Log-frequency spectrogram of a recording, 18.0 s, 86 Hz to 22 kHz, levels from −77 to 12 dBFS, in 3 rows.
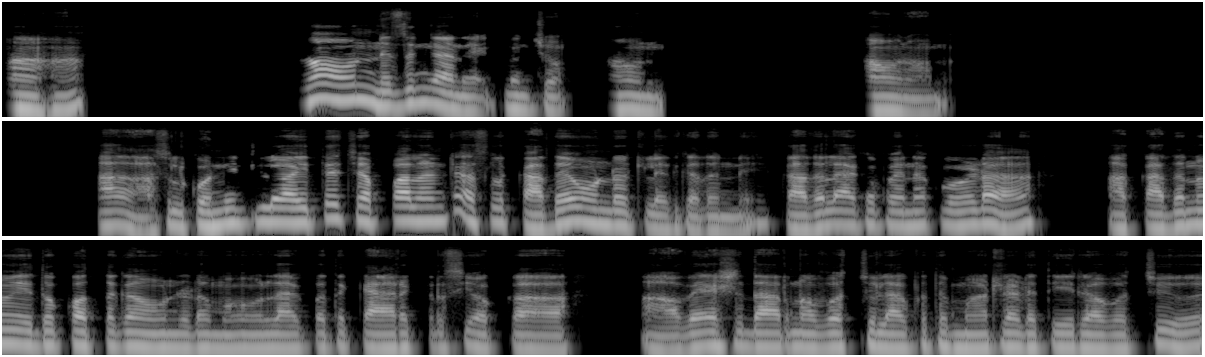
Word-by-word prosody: ఆహా! 120 +4 0 1.2
ఆ! - - +8
అవును 200 0 +4
నిజంగానే 145 -6 +2
కొంచెం, 120 -2 -3 0.3
అవును. 120 -3 -1 1.1
అవునవును. 105 -3 -2 1.8
ఆ! - - +5 0.2
అసలు 135 +6 -3
కొన్నింటిలో 160 +4 +3
అయితే 165 +4 +1
చెప్పాలంటే, 180 +1 +4
అసలు 165 0 -4
కథే 125 +6 +5
ఉండట్లేదు 135 -6 -1
కదండీ! 110 +1 -5 0.2
కథ 120 -1 +3
లేకపోయినా 145 -1 -1
కూడా, 150 +2 +3 0.6
ఆ - - +2
కథనం 140 +5 +2
ఏదో 135 0 -1
కొత్తగా 130 -1 +1
ఉండడమో, 120 -1 -1 0.2
లేకపోతే 115 +2 -3
క్యారెక్టర్స్ 120 0 0
యొక్క, 115 0 -7 0.7
ఆ - - -1 0.2
వేషధారణ 125 -1 +1
అవ్వచ్చు, 125 +2 -2
లేకపోతే 120 +2 -2
మాట్లాడే 120 +1 0
తీరవ్వచ్చు, 120 +2 -2
125 Hz, 110 wpm, -23 LUFS, 120-145 Hz, 1.8 s, ఆ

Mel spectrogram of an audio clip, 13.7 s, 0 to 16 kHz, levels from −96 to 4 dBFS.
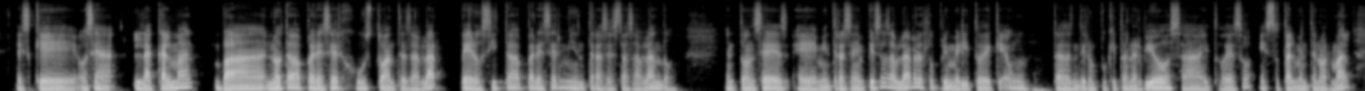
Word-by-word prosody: es - - -4
que, 100 -3 +2
o 110 - 0
sea, 105 -3 0
la 110 -4 +3
calma 135 - +3 0.2
va 115 0 +5
no 120 +1 +5
te 135 - 0
va - - +6
a - - +3
aparecer 135 0 +2
justo 125 -2 -2
antes 110 0 0
de 100 - -2
hablar, 140 +7 0
pero 115 -4 +3
sí 125 +5 -4
te 130 +2 -4
va 140 - +2
a - - -4
aparecer 135 +1 -1
mientras 120 -5 -2
estás 100 0 -5
hablando. 100 -2 -2 0.4
Entonces, 115 +1 +1
eh, 100 -5 -1
mientras 105 +2 -2
empiezas 130 - 0
a 165 - 0
hablar, 140 +4 +2
es 160 -3 -1
lo 145 - -5
primerito 115 -2 0
de 105 -2 +1
que, - - -6
mm, 130 -5 -2 0.2
te - - -2
vas 105 - +1
a - - 0
sentir 105 0 -2
un 100 - -4
poquito 105 +1 -5
nerviosa 105 -2 +2
y 100 - -5
todo 100 0 -6
eso, 100 - -5
es 130 -6 -4
totalmente 100 0 -2
normal. 105 +8 -1
115 Hz, 220 wpm, -23 LUFS, 105-130 Hz, 0.4 s, va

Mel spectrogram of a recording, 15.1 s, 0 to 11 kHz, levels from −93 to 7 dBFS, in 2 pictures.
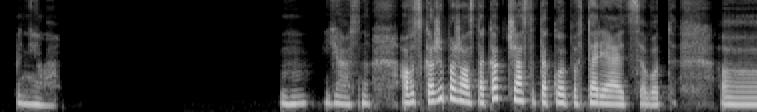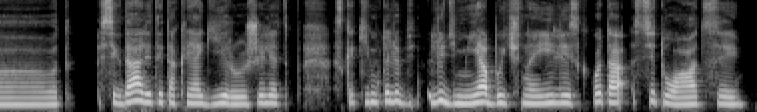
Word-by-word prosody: Поняла. 165 -6 -6 2.2
Мгм. 180 0 -4 0.2
Ясно, 180 -1 -6 0.3
а - - +5
вот 210 +1 +1
скажи, 225 +8 +3
пожалуйста, 225 -9 +5
а - - -10
как 310 +4 +4
часто 245 -6 +3
такое 205 0 +2
повторяется? 170 -3 +1
Вот, 155 +2 -5 0.5
э, 155 -1 -2
вот, 160 0 -6 0.2
всегда 210 +5 +4
ли 210 -3 +3
ты 210 - -3
так 195 0 -6
реагируешь 175 -1 0
или, 190 0 +1
э, - - -4
тп 185 0 -21 0.4
с - - -8
какими-то 205 +2 -3
люб 225 -3 -2 0.2
людьми 185 -4 +1
обычно 185 -2 +2
или 190 +1 0
с 190 0 -5
какой-то, 215 -1 +2
а, - - -22
ситуацией? 170 -4 -1
185 Hz, 130 wpm, -20 LUFS, 165-205 Hz, 2.2 s, а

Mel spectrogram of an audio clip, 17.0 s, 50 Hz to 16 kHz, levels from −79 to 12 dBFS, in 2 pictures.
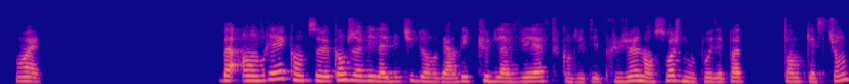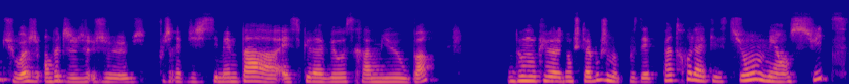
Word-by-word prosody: Ouais. 195 -2 +2 1.8
Bah, 220 -1 +6
en 215 0 +5
vrai, 275 +7 +4
quand, 240 -5 +3
heu, 205 -1 +6
quand 245 +4 +5
j'avais 220 -2 +3
l'habitude 185 +2 0
de 195 - 0
regarder 175 +1 0
que 200 +2 -2
de 190 - -2
la 175 -2 +2
VF 185 +3 +2
quand 175 - -8
j'étais 165 0 -6
plus 175 +3 -9
jeune, 210 +4 +4
en 175 - +1
soi, 185 +6 +2
je 215 - -5
me 185 -3 0
posais 170 +1 -3
pas 185 +2 +2 0.4
tant 180 -1 -2
de 175 - -8
questions, 175 +7 -3
tu 270 -6 -7
vois? 165 - +6
J 190 -1 -3
en 175 - -2
fait, 205 +2 -2
je 165 -3 -5
je 170 +1 -6
je 165 -1 -3 0.4
je 190 - -5
réfléchissais 175 0 -7
même 175 0 -3
pas 190 -4 +5
à: - - -4
«Est-ce 160 -1 -4
que 190 - -3
la 175 -1 +1
VO 175 +1 -3
sera 170 -1 -5
mieux 170 0 -3
ou 165 - -3
pas?» 165 +1 0 0.8
donc, 205 +1 +2
heu, 195 -2 +3
donc 195 0 -4
je - - -6
t'avoue 195 +4 +1
que 250 - -4
je 230 - +2
me 190 - -2
posais 170 -2 -6
pas 230 - -1
trop 275 +4 -2
la 220 -5 +3
question. 205 +7 0
Mais 205 -7 +2
ensuite, 275 - -5
185 Hz, 225 wpm, -24 LUFS, 170-210 Hz, 1.8 s, Bah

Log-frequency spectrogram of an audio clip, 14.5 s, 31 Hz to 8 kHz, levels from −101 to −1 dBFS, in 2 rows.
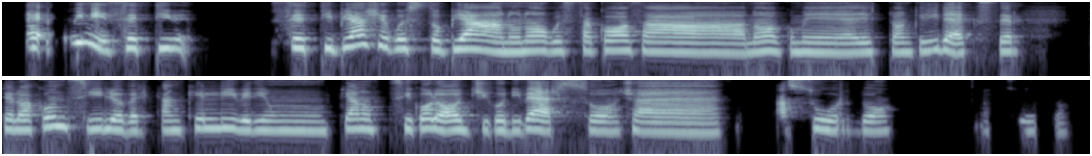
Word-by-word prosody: Eh, - - +4
quindi 375 - +4
se 250 +3 +1
ti 250 0 -1
ve 240 - -7 0.5
se 255 -1 +1
ti 250 0 -2
piace 300 +2 +4
questo 240 -2 -1
piano, 220 -4 +7
no, 205 0 +1
questa 205 0 -6
cosa, 195 -4 +3
no, 200 +3 -1
come 190 -2 -5
hai 180 - -3
detto 190 0 -7
anche 190 +1 -6
di 215 - -6
Dexter, 200 0 -2 0.4
te 205 - -5
lo 195 0 +1
consiglio 210 -4 -2
perché 175 +1 -7
anche 185 +3 -6
lì 215 0 -4
vedi 190 0 -3
un 185 -1 -9
piano 210 -1 -2
psicologico 190 -3 0
diverso, 180 -1 +1
cioè 165 -3 -3 0.3
assurdo, 180 -3 -7 0.8
assurdo. 175 -3 -20
195 Hz, 140 wpm, -25 LUFS, 185-215 Hz, 0.8 s, piano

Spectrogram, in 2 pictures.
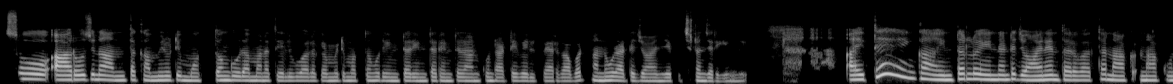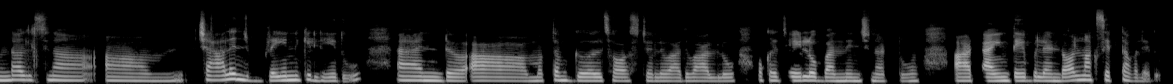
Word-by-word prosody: So, 260 - -2 0.4
ఆ - - +6
రోజున 220 +1 +2
నా - - +3
అంత 195 +1 -1
కమ్యూనిటీ 195 +2 +1
మొత్తం 195 +3 -2
గూడా, 190 -1 0
మన 175 - -1
తెలుగు 175 0 -4
వాళ్ళ 175 0 -4
కమ్యూనిటీ 170 +1 -4
మొత్తం 175 +1 -8
గూడా 175 -1 -3
ఇంటర్ 170 0 -3
ఇంటర్ 170 +1 -4
ఇంటర్ 170 +1 -4
అనుకుంట 165 +1 -5
అటే 170 - -8
వెళ్ళిపోయారు 165 0 -7
కాబట్టి. 180 +4 -5
నన్ను 180 -1 +1
గూడా 185 -1 +1
అటే 170 - -5
జాయిన్ 165 -1 -3
చేపించడం 165 +2 -4
జరిగింది. 150 +1 -9 1.1
అయితే 225 - +4 0.3
ఇంకా 280 -3 +1 0.2
ఇంటర్‌లో 250 +4 +3
ఏంటంటే, 220 +1 +3
జాయిన్ 200 0 +4
అయిన 215 -1 +2
తర్వాత, 200 -1 -2 0.2
నాకు 195 0 -2
నాకు 195 -1 -3
ఉండాల్సిన 200 +1 0 0.6
ఆహ్, 170 -2 -3 0.5
చాలెంజ్ 210 +1 +4 0.2
బ్రైన్‌కి 195 +3 +3
లేదు. 165 -4 -5 0.6
అండ్ 180 -1 +2 0.3
ఆహ్, 170 -2 -1
మొత్తం 190 +3 -1 0.2
గర్ల్స్ 170 -1 +1
హోస్టల్. 165 0 -4
అది 165 +1 -5
వాళ్ళు 160 0 -3 0.3
ఒక - - -12 0.2
జైల్‌లో 180 0 +3
బంధించినట్టు. 160 -1 -3 0.5
ఆ - - +5 0.2
టైమ్ 170 +1 +5
టేబుల్ 175 0 0
అండ్ 165 0 0
ఆ‌ల్ 195 +3 +2
నాకు 205 - -1
సెట్ 195 +1 -3
అవ్వలేదు. 165 - -11
175 Hz, 150 wpm, -24 LUFS, 165-200 Hz, 1.1 s, ఆ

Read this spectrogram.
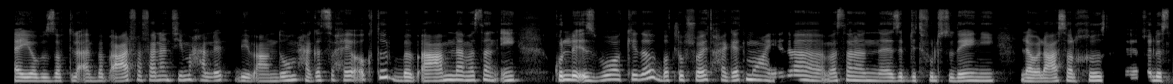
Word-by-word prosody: أيوه 165 -1 +4
بالضبط، 165 +1 -3
لأ، 175 - -2
أنا 165 - -6
بابقى 160 -2 0
عارفة 195 +4 +1
فعلًا 200 +1 -2
في 200 +1 -5
محلّات 195 -2 -3
بيبقى 160 -2 -1
عندهم 180 +6 0
حاجات 190 -2 -3
صحّية 200 0 -1
أكتر 325 +1 +1
بابقى 170 -2 +2
عاملة 210 +4 +4
مثلًا 200 +1 -1
إيه، 195 +2 +1 0.4
كل 210 +1 +5
أسبوع 200 +5 +3
كده 230 +6 +1
باطلُب 195 +1 -1
شوية 200 +1 +2
حاجات 195 +1 -2
معيّنة 200 -2 0
مثلًا 180 -2 0
زبدة 175 +1 -2
فول 180 -1 -4
سوداني 170 +1 0 0.2
لو 150 -2 +3
العسل 155 +4 +1
خِلِص 180 +2 +1 0.4
خِلِص 180 -1 0
185 Hz, 170 wpm, -24 LUFS, 170-200 Hz, 0.4 s, كل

